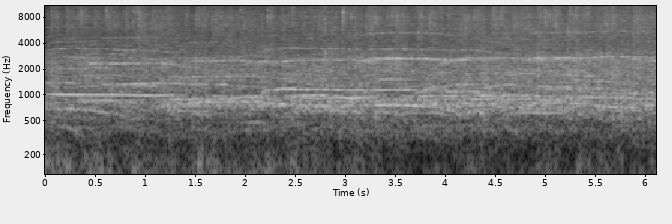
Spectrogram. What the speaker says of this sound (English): the crowd absolutely love it here at Riverway Stadium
